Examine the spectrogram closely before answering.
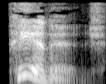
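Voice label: "peonage", British English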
